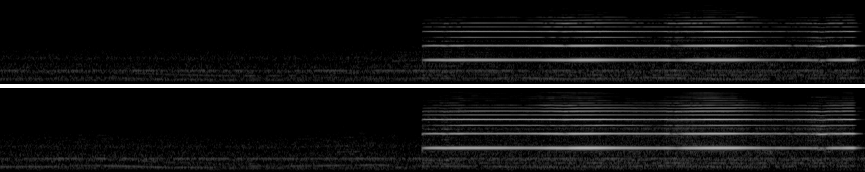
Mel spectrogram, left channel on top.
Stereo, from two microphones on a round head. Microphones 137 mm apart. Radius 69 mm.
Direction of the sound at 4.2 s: 30° right (ahead or behind).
